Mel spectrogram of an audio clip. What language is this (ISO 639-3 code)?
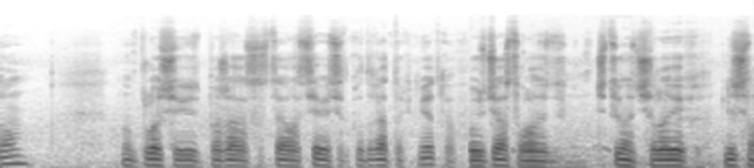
rus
